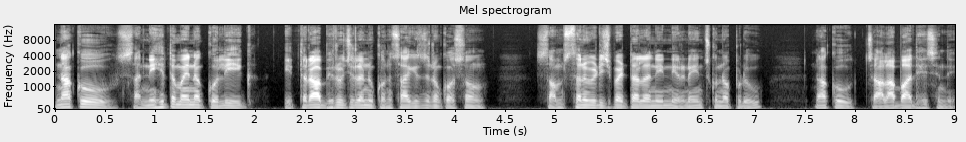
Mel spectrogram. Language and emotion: Telugu, sad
